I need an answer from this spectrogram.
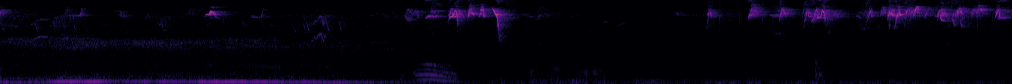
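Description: Small birds chirping and twittering, a busy run of short, high calls that grows thickest over the last few seconds.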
